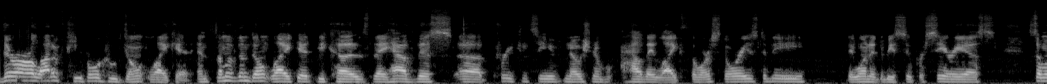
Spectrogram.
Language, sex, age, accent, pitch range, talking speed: English, male, 30-49, American, 115-135 Hz, 230 wpm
